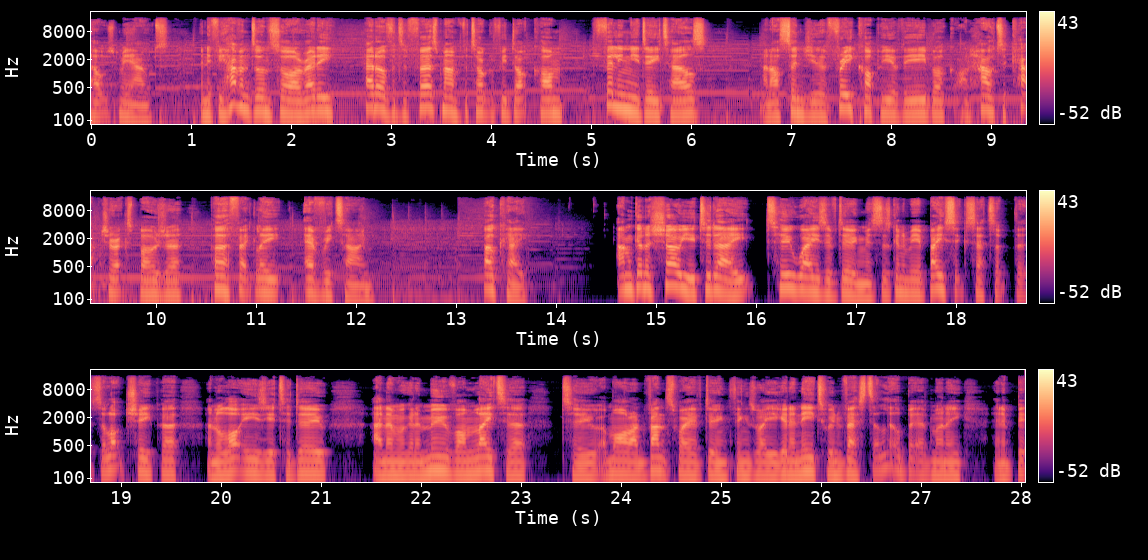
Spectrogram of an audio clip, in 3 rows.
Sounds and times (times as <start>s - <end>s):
Speech: 0.0s - 12.2s, 13.3s - 13.8s, 14.6s - 28.0s
Music: 0.0s - 14.4s.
